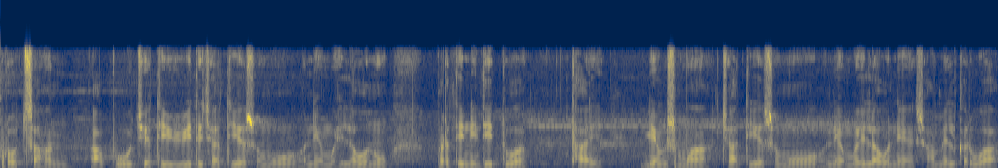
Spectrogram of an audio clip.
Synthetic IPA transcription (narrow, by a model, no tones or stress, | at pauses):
pɾot̪saɦən | apũd͡ʒet̪ʰiʋɪʋid̪ʱd͡ʒat̪ijəsəmuɦoəneməɦilaonũ | pɾət̪inid̪ʱit̪ʋə | t̪ʰaj | ɡɛmsmãd͡ʒat̪ijəsəmuɦoəneməɦilaonesamelkəɾʋa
